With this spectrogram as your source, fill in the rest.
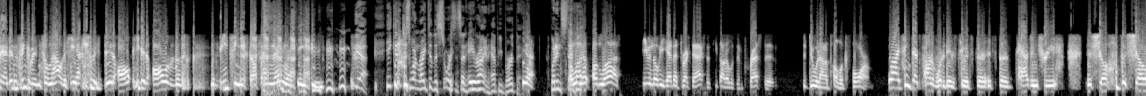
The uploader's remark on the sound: voice on the phone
